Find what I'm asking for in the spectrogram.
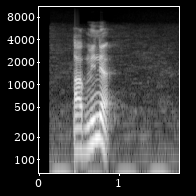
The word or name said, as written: amina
